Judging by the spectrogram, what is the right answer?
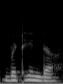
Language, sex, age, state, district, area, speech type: Punjabi, female, 18-30, Punjab, Patiala, rural, spontaneous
